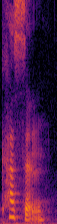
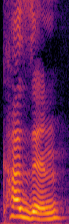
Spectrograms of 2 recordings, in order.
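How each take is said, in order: First: The middle consonant is a hissing voiceless S. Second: The middle consonant is a buzzing voiced Z. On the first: The speaker calls it wrong. "I'm hearing cousin" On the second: The speaker calls it right. "Instead of cousin"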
